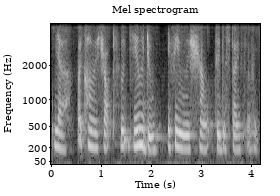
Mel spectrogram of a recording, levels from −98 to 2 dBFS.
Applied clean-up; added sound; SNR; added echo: neural separator model SepFormer DNS4.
